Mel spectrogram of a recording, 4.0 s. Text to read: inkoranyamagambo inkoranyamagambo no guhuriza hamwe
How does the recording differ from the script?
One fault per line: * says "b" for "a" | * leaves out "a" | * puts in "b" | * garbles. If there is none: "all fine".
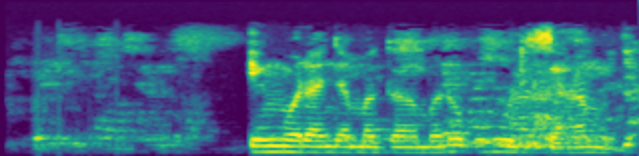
* leaves out "inkoranyamagambo"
